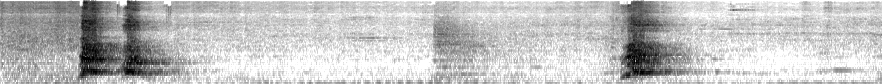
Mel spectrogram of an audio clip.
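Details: Sofie, a pet Labrador Retriever, plays with a small toothpaste box at home in Tamil Nadu: a quick double bark, a pause, then one more short bark about three seconds in, with a person talking nearby.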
